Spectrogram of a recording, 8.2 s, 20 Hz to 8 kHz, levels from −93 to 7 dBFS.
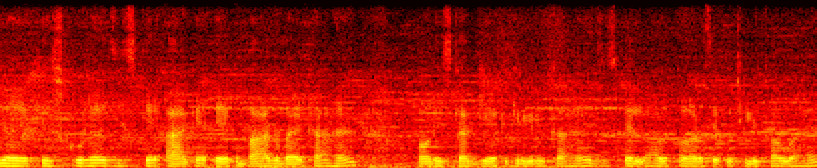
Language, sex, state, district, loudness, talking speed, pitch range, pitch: Hindi, male, Odisha, Khordha, -21 LUFS, 175 wpm, 115-125 Hz, 120 Hz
